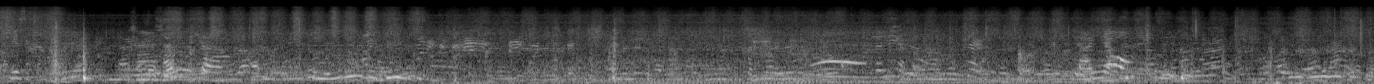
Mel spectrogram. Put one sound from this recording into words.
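A crowd of men, women and children chatter and talk over one another outdoors.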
